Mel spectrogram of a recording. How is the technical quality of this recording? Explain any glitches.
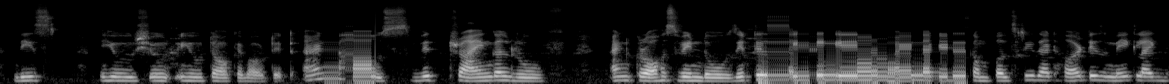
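The recording has two stretches of robotic sound from repeated short buffers. The first runs from 3.25 to 3.75 s, between "you talk about it" and "with triangle roof and"; the second runs from 7.59 to 9.73 s. In both, the speech turns into a rigid metallic buzz at 50 Hz that loosely tracks the words. The likely cause is audio arriving too slowly, so a segment of about 20 ms is replayed to fill the gap while most of the real signal is skipped.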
